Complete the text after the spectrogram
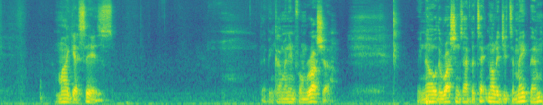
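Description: Adult men speak calmly, close by.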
